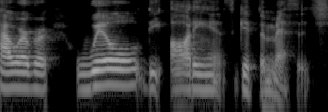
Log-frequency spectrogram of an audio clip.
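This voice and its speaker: In a very deep, low pitch, a woman speaks with monotone, flat intonation on a very clean recording with a silent background. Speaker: psychologist or workplace expert, speaker. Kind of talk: podcast interview.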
